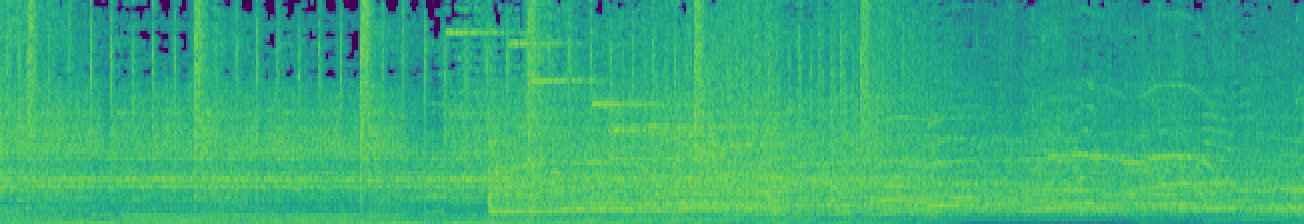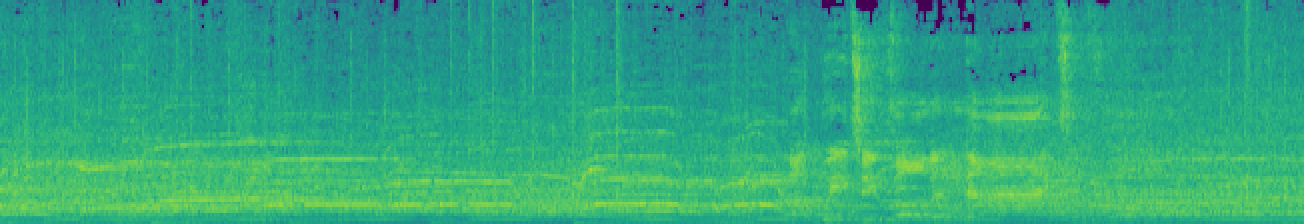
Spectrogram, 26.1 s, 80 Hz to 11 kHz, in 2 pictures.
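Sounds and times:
bass-heavy electronic music: 0.0s - 9.8s
synthesizer chords: 2.7s - 10.0s
crowd whooping and cheering: 4.9s - 21.8s, 22.8s - 26.0s.

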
